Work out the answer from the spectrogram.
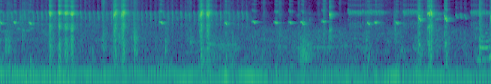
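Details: Sunbird called kolibri ninja, recorded as a singing tutor: repeated bursts of shrill, very high chirps mixed with short thin twitters, coming in uneven groups over nearly ten seconds, with faint low hum.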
